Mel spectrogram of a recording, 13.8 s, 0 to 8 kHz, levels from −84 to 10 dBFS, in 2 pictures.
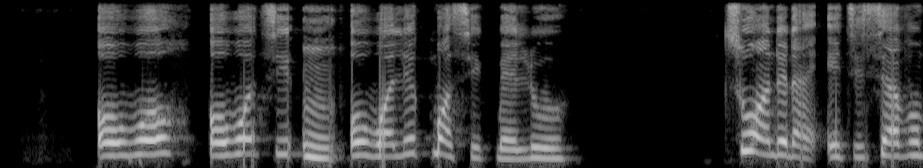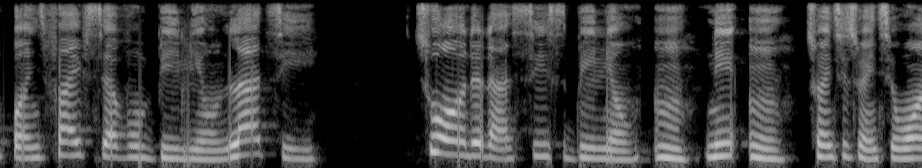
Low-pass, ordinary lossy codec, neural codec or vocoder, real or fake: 7.2 kHz; none; none; real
